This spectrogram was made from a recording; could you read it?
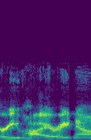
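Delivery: ordinary talk, nothing marked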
